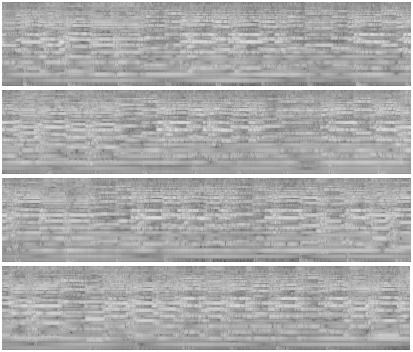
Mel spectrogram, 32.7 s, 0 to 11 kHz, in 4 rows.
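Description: Great Highland bagpipe played solo: a 2/4 march melody on the chanter over steady, unbroken drones.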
